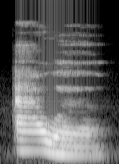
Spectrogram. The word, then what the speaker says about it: hour: Trong tiếng Anh cũng có một số từ mà cách viết chúng ta thấy xuất hiện chữ cái h, nhưng khi phát âm thì chúng ta lại không cần phải phát âm này, người ta còn gọi là âm h câm.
